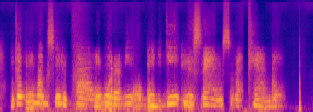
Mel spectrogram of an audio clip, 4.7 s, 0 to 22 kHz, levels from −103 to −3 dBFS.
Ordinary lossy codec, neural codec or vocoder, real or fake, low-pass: none; codec, 44.1 kHz, 0.9 kbps, DAC; fake; none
